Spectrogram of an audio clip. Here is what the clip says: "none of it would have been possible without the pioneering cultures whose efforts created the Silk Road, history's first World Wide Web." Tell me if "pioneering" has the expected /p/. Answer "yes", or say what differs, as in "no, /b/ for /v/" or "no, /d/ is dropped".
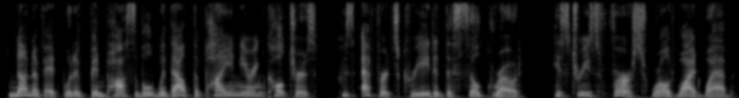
yes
